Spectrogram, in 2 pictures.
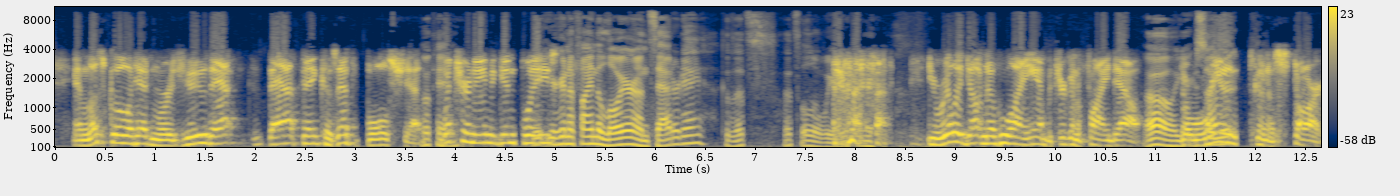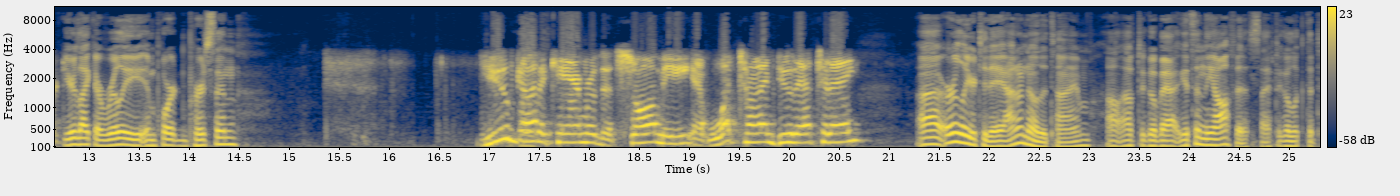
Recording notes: …'s Personal Prank Phone Calls Collection.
